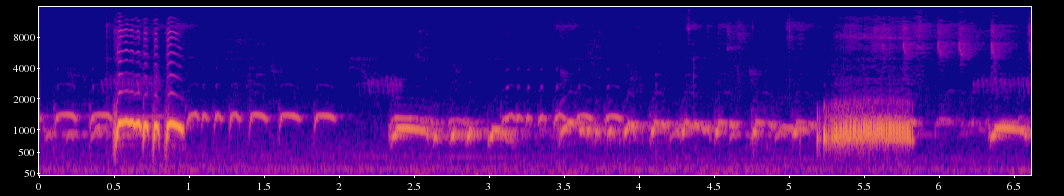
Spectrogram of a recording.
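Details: Zebra dove, local champion lure bird, in manggung song: one loud crackly coo early on, then continuous softer rippling coo phrases. A brief rougher burst comes near the end.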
